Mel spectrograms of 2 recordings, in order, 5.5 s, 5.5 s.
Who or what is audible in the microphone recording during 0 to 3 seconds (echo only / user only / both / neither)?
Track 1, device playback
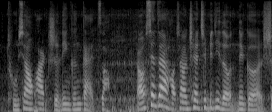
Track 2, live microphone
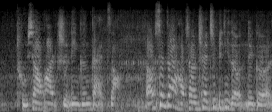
echo only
